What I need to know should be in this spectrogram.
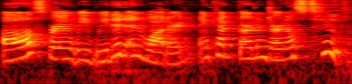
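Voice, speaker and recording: Woman, elementary teacher type, higher register, story read-aloud with informal asides to children, roomy echoing sound. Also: lively intonation, moderate pace. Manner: addresses children directly and informally. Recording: echoey room.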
